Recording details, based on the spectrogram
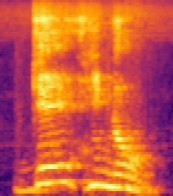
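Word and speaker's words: Ge Hinnom: baixava a enrol veja em hebraico é vale de rinon é se pronuncia guerrinon é uma frase que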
